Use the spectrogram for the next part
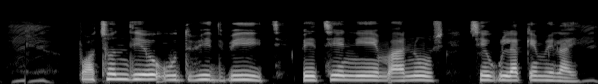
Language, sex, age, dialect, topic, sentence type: Bengali, female, <18, Northern/Varendri, agriculture, statement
